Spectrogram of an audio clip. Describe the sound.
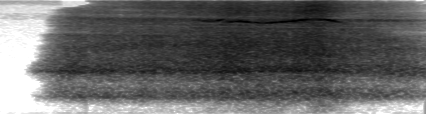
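A person takes one slow, soft breath in during a guided breathing exercise, a smooth airy inhalation lasting about two seconds that swells gently and fades, heard alone without talk.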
